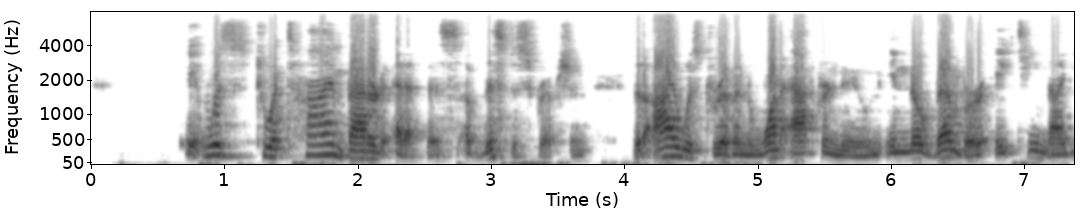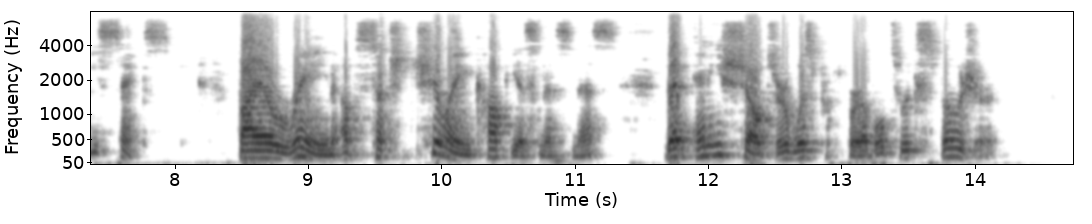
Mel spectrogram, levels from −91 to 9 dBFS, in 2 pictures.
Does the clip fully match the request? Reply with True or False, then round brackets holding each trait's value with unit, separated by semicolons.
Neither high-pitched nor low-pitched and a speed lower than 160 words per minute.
True (145 Hz; 135 wpm)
